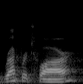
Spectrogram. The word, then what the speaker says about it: repertoire: reper repertoire repertoire the the primary pronunciation is repertoire it can also be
